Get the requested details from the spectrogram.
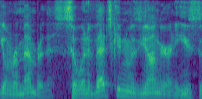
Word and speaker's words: Ovechkin: That's, yeah, Ovechkin. – Are you sure you're saying that right? – Yes. – Ovechkin.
